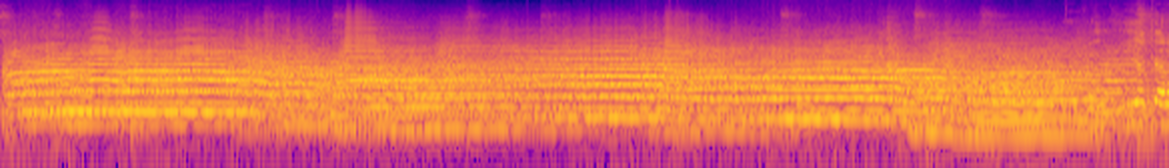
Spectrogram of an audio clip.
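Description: A group of trumpets playing long held notes together in one unbroken breath, the pitch stepping down to lower notes near the end without any tongued attacks: a downward lip-slur exercise.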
